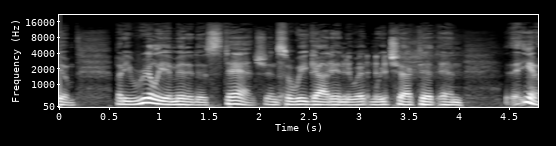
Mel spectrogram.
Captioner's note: laughs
